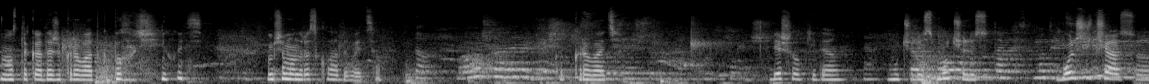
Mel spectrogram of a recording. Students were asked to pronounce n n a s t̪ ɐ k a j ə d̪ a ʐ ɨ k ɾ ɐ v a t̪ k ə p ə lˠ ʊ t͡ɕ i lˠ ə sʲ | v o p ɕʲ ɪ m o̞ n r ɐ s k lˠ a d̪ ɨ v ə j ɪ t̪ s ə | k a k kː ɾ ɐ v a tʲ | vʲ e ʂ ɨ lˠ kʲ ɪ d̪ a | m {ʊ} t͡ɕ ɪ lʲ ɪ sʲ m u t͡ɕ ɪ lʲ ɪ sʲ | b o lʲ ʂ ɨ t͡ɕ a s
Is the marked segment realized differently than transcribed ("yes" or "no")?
yes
